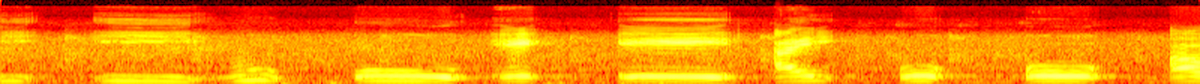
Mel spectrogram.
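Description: Speech only: a voice reciting Tamil vowel sounds one at a time, each syllable held briefly on a nearly level pitch, with short pauses between them.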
